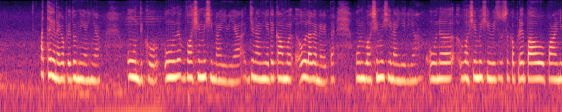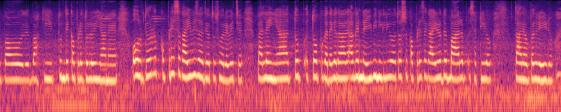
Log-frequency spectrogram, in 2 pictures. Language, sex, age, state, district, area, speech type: Dogri, female, 18-30, Jammu and Kashmir, Jammu, urban, spontaneous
